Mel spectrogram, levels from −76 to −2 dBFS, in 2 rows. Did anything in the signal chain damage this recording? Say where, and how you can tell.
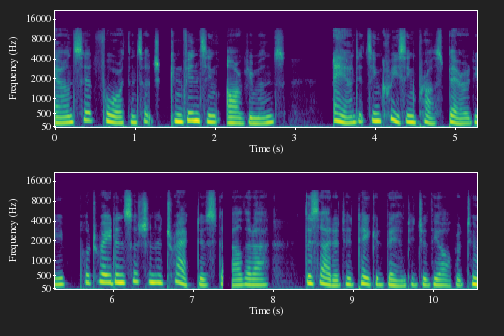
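Yes. The damage happens on the digital wireless link between microphone and receiver: a digital wireless dropout from 7.36 to 7.49 s, where the speech drops to near silence for about 120 ms. The receiver lost too much of the radio data stream and muted its output with a very short fade rather than play corrupt audio. An analogue wireless dropout would usually bring a burst of hiss or noise at the edges, but this hole is clean, with no noise on either side.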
